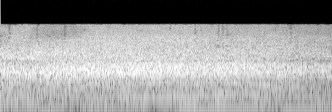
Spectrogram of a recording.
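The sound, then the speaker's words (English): An audience shouts amen together, a dense, loud roar of many voices sustained throughout before easing off slightly at the end. “Shout amen at the top of your voice.”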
